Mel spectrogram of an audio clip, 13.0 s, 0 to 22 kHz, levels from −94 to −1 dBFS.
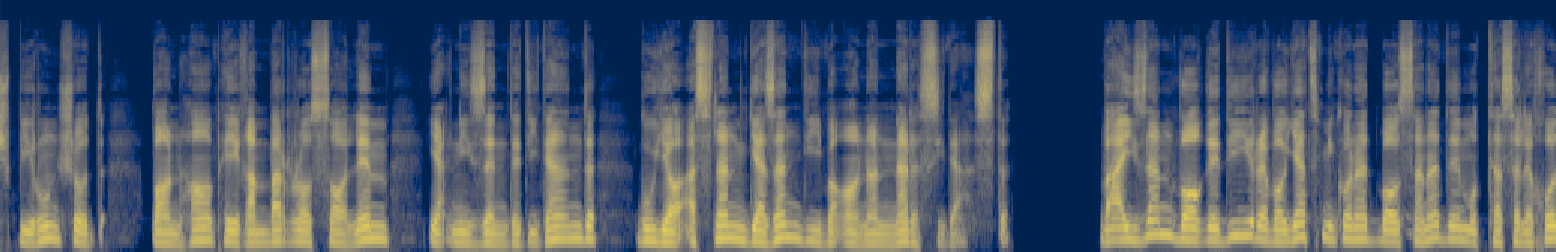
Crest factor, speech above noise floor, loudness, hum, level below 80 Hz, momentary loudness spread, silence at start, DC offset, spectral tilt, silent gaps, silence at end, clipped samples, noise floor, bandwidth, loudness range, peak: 20 dB; over 68 dB; -22 LUFS; none; -64 dBFS; 7 LU; 0 s; under 0.1%; -4.5 dB/octave; 8.44-9.16 s; 0 s; under 0.1%; under -90 dBFS; 16 kHz; 2 LU; -2 dBFS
